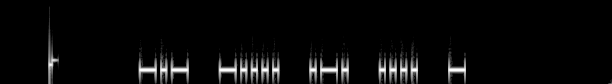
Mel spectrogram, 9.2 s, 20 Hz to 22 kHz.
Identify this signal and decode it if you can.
Morse code, heard as a keyed tone, about 15 wpm, spaced as for 11 wpm, 700 Hz. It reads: K6RHT
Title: USA Call Signs - 5 Characters - 2x Character Spacing - 15wpm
